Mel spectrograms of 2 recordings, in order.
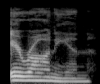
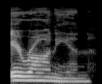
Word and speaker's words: Iranian: Iranian Now read the syllables shown on the screen naturally. i ra ni an Iranian Stress ra and keep ni an soft.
